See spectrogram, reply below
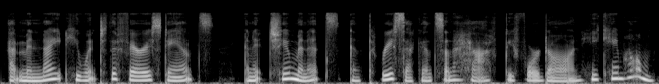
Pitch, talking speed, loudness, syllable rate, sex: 200 Hz, 210 wpm, -18 LUFS, 5.1 syllables/s, female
